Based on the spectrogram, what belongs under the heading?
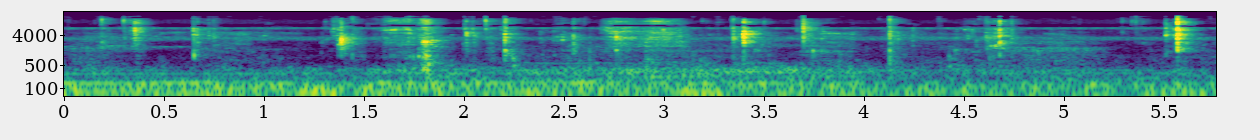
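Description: Faint sounds of people eating by hand: chewing and scattered small clicks and taps, one a little louder near the end, over a low steady room rumble.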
